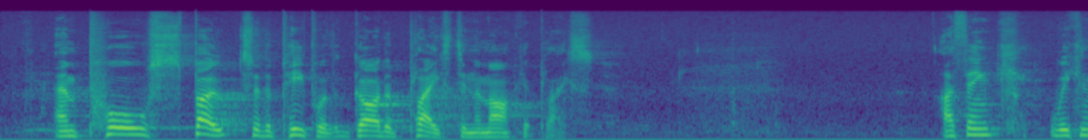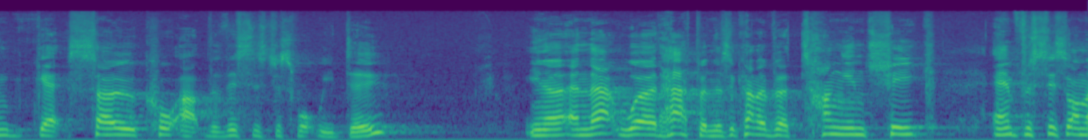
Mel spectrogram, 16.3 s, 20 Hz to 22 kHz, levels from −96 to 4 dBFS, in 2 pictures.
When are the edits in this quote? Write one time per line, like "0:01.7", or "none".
0:11.9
